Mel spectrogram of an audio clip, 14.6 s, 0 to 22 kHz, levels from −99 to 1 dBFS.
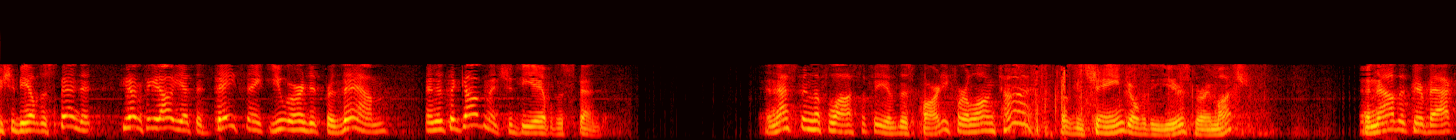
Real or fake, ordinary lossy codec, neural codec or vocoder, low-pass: real; AAC, 16 kbps; none; 7.2 kHz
